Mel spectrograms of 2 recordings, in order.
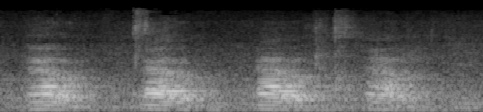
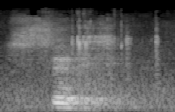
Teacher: The alveolar contact is speeded up, making it into a kind of tap, almost like the R sound of some languages. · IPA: [ˈæɾəm]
